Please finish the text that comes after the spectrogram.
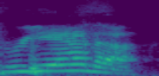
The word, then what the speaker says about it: Rhianna: I'm Rhianna. I'm the cameraman. Yeah. And remember, it's Rhianna, because Rhianna rhymes with banana. Yeah, Rhianna banana.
